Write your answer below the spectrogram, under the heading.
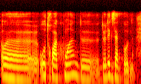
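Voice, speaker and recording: Speaking with a slight Canadian French accent, a woman has a fairly low pitch, ordinary pitch variation and vocal fry. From Canada (Quebec). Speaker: business school executive. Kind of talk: welcome speech. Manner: hesitant, many fillers.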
